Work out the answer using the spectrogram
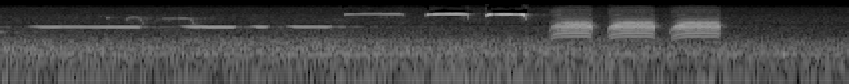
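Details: Black-capped chickadee: soft thin whistles and short high notes lead into three harsh, buzzy 'dee' notes in quick succession, in a quiet outdoor setting.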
